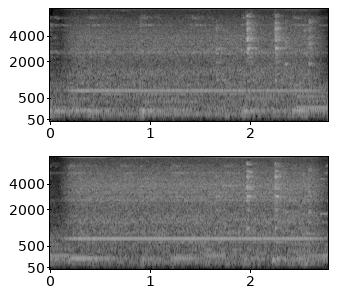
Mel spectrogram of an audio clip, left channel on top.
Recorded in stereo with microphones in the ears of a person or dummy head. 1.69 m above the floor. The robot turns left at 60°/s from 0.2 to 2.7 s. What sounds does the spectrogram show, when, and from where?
1.7 s cutlery clinking: 55° right (ahead or behind), 2.5 m; by 2.7 s centre (ahead or behind), 2.5 m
